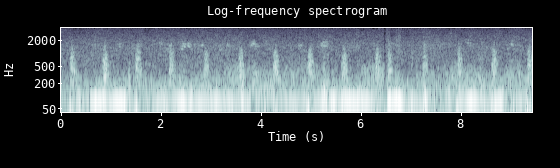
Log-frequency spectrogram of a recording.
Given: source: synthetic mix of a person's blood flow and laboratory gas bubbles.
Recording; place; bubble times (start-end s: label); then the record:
Doppler ultrasound of blood flow; subclavian vein
no bubbles
From the record:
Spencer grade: 0 (complete lack of bubble signals)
